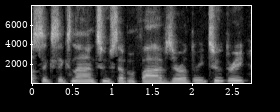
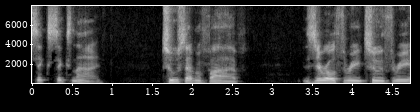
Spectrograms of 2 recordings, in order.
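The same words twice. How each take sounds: First: The number is said at normal, faster speed. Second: The number is said more slowly.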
